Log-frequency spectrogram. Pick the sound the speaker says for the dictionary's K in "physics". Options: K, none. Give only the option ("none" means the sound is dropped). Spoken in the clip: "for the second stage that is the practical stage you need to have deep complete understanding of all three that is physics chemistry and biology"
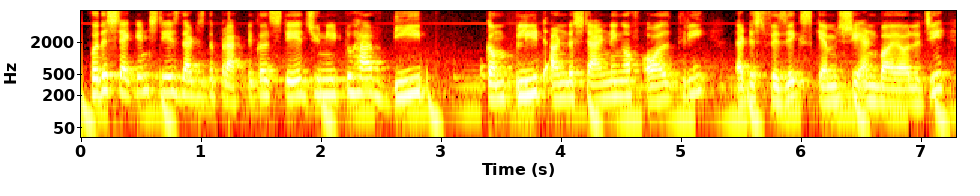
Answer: K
